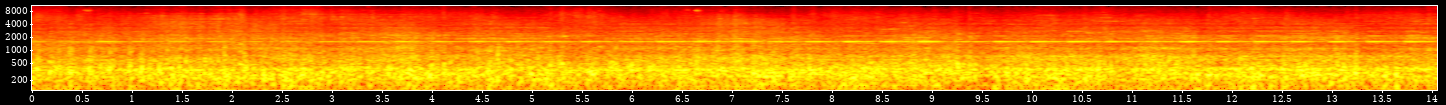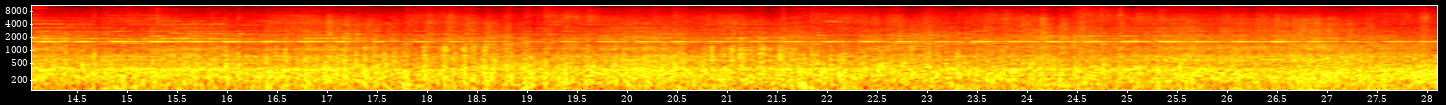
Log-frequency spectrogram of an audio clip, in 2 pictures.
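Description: Freight train cars rolling past close by: a steady rumble and rhythmic clatter of steel wheels over the rail joints. A thin, steady high-pitched tone runs over it throughout.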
